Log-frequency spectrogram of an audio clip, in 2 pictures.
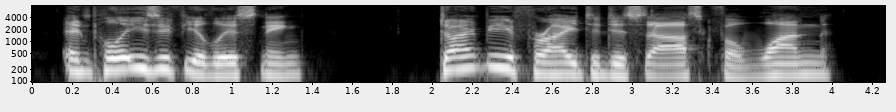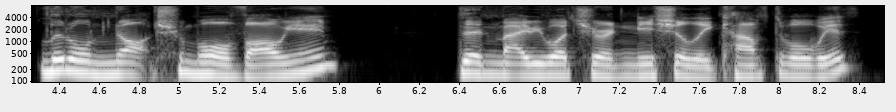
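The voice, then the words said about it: Worn-out, deteriorating voice. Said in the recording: “I'm still recovering from COVID, so my voice is turning to trash.”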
